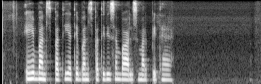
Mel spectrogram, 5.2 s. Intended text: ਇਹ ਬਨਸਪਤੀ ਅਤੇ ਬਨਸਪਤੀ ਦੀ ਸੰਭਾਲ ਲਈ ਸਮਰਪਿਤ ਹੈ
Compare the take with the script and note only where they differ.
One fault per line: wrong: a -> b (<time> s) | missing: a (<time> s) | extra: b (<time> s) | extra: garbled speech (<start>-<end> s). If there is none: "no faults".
no faults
